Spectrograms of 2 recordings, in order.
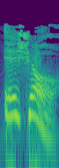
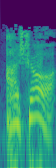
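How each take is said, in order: First: عشا said "eshaa", opening on e; kasra on first letter. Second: عشا said "ashaa", opening on a; fatha on first letter. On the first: Teaching the word for bedtime, short e vowel. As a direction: say عشا as "e-shaa". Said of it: "به کسر اول". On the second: Teaching the word for evening meal, short a vowel. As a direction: say عشا as "a-shaa". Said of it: "به فتح اول". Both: Shown as a demonstration.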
